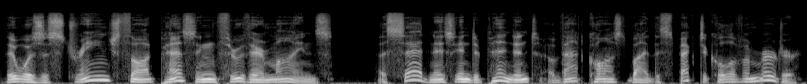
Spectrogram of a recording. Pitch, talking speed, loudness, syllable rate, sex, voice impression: 120 Hz, 155 wpm, -18 LUFS, 4.3 syllables/s, male, very masculine, very middle-aged, thick, tensed, slightly powerful, bright, soft, clear, fluent, very cool, intellectual, refreshing, sincere, calm, friendly, very reassuring, unique, elegant, wild, slightly sweet, very lively, kind, intense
